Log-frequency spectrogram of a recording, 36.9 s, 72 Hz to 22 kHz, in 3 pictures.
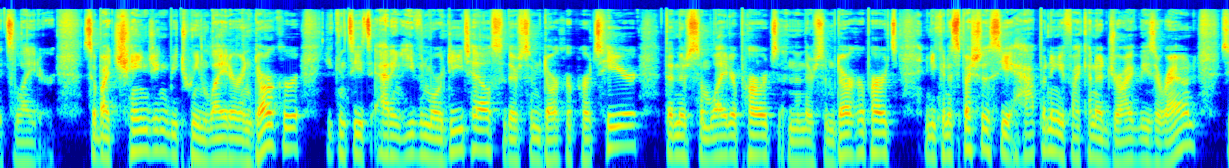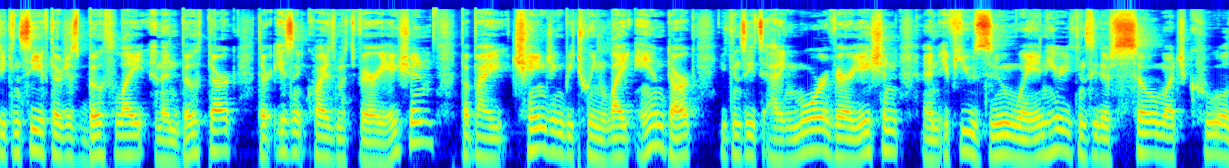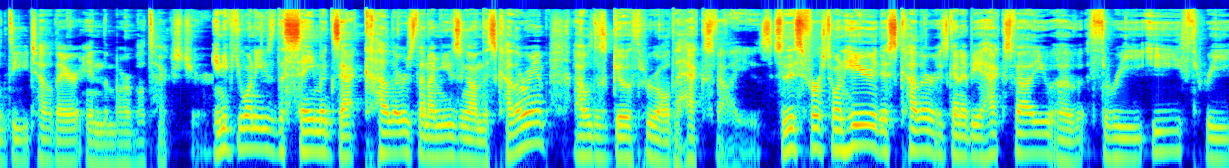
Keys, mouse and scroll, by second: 0.5-1.6 drag, 1.6 middle drag, 1.7 click, 2.5-3.6 scroll up 1, 2.6-3.6 middle drag, 4.3-5.7 shift+scroll up 1, 4.4-5.7 middle drag, 7.1-8.3 shift+middle drag, 8.3-8.7 scroll down 1, 11.1-12.3 drag, 14.0-15.9 scroll down 1, 14.4-15.9 shift+middle drag, 16.2-17.1 drag, 18.0 click, 18.4 click, 19.1-19.9 shift+scroll up 1, 19.1-20.4 shift+middle drag, 19.9-24.6 shift+scroll up 3, 20.7-21.3 shift+middle drag, 21.5-21.8 shift+middle drag, 22.1-24.6 shift+middle drag, 24.6-25.7 scroll down 2, 25.1-26.7 shift+middle drag, 25.7-26.7 shift+scroll down 1, 26.7 ctrl+v, 26.9 shift+middle click, 28.0-28.7 shift+scroll up 1, 28.4 shift+middle click, 28.7 middle click, 28.7-29.4 scroll down 1, 29.4 click, 32.3-32.7 scroll down 1, 32.6 click, 33.2 click, 34.2 click.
